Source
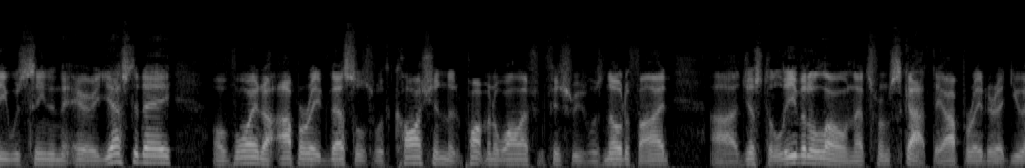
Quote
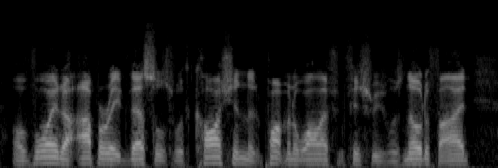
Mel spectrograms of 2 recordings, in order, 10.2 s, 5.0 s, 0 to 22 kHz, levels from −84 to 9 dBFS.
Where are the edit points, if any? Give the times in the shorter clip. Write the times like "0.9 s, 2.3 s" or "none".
none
